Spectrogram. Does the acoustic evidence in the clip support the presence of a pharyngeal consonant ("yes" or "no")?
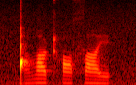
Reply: no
